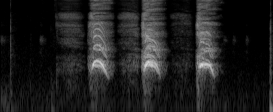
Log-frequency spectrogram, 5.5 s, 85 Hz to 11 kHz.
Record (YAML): exhalation_length: 5.5 s
exhalation_amplitude: 32080
exhalation_signal_mean_std_ratio: 0.37
survey_phase: beta (2021-08-13 to 2022-03-07)
age: 45-64
gender: Male
wearing_mask: 'No'
symptom_none: true
smoker_status: Ex-smoker
respiratory_condition_asthma: false
respiratory_condition_other: false
recruitment_source: REACT
submission_delay: 0 days
covid_test_result: Negative
covid_test_method: RT-qPCR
